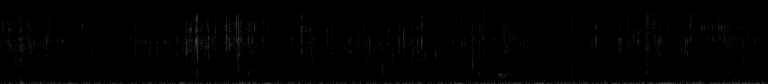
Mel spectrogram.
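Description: Fingertips rub and crinkle the clear plastic wrapper around a pack of felt sheets. The result is a soft, steady, bright crinkling and rustling with a few sharper crackles, over a faint low hum throughout.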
